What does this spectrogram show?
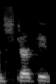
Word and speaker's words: Sturkey: We love Sturkey that rhymes with turkey.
